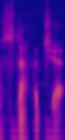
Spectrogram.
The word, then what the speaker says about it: Staffordshire: counties, those being Warwickshire, Staffordshire and Worcestershire. And yes, for any Americans watching, that is how you pronounce those place names.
